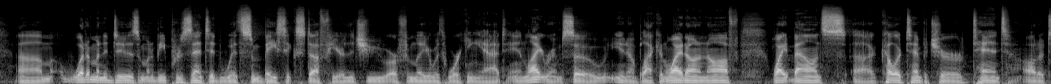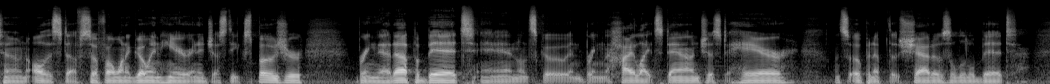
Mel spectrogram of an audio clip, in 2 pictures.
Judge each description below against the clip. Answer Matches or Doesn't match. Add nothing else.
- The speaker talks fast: Matches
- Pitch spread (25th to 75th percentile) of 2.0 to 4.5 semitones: Matches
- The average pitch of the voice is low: Matches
